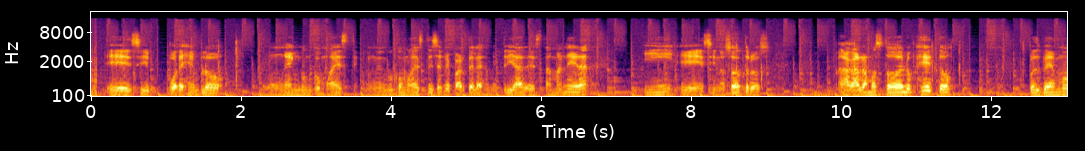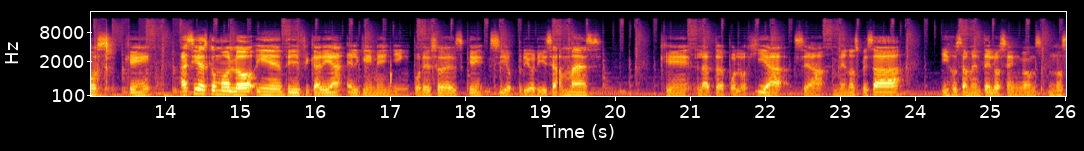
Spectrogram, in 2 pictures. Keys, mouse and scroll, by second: 1.7 ctrl+t, 6.4-6.8 scroll down 2, 6.8-8.6 middle drag, 8.6 ctrl+z, 10.2 Tab, 11.2 Tab, 11.6 a, 13.1 ctrl+t, 13.9 middle click, 18.0-19.4 middle drag, 19.4-20.8 drag, 20.8-23.9 middle drag.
